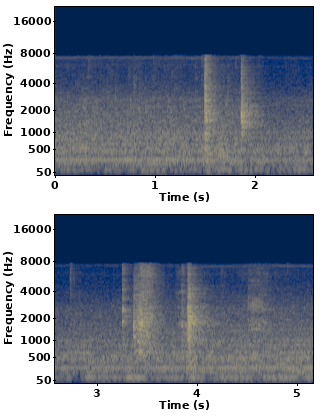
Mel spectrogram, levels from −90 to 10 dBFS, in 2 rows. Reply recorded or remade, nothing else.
recorded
